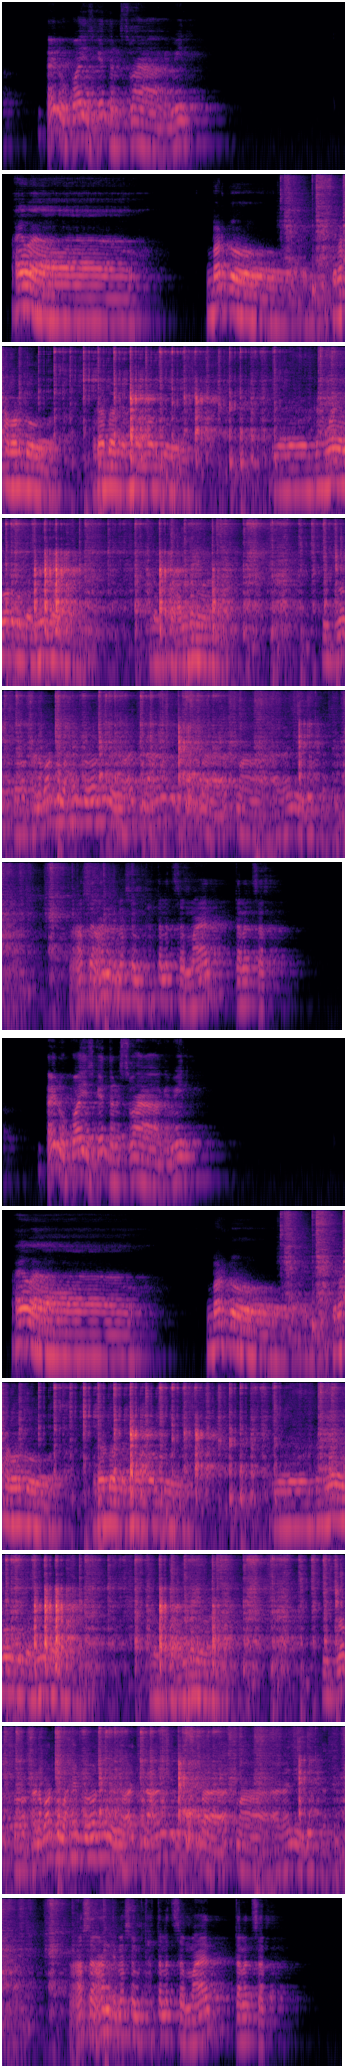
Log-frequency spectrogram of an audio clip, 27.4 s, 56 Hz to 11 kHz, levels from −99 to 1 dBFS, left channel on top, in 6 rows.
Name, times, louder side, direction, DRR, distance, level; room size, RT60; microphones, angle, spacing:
voice 1, 0.6-2.6 18.0-23.2 23.8-26.4, right 2 dB, 45° right, 4 dB, 3.1 m, -42 dB
voice 2, 4.7-6.4 7.3-9.9 10.4-11.7 12.7-14.9 15.7-16.7, left 2 dB, 40° left, 7 dB, 5.1 m, -40 dB
sound 1, 8.3-24.6, right 2 dB, 5° right, 4.3 m, -38 dB
27.0 x 26.0 x 7.2 m, 0.79 s
head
